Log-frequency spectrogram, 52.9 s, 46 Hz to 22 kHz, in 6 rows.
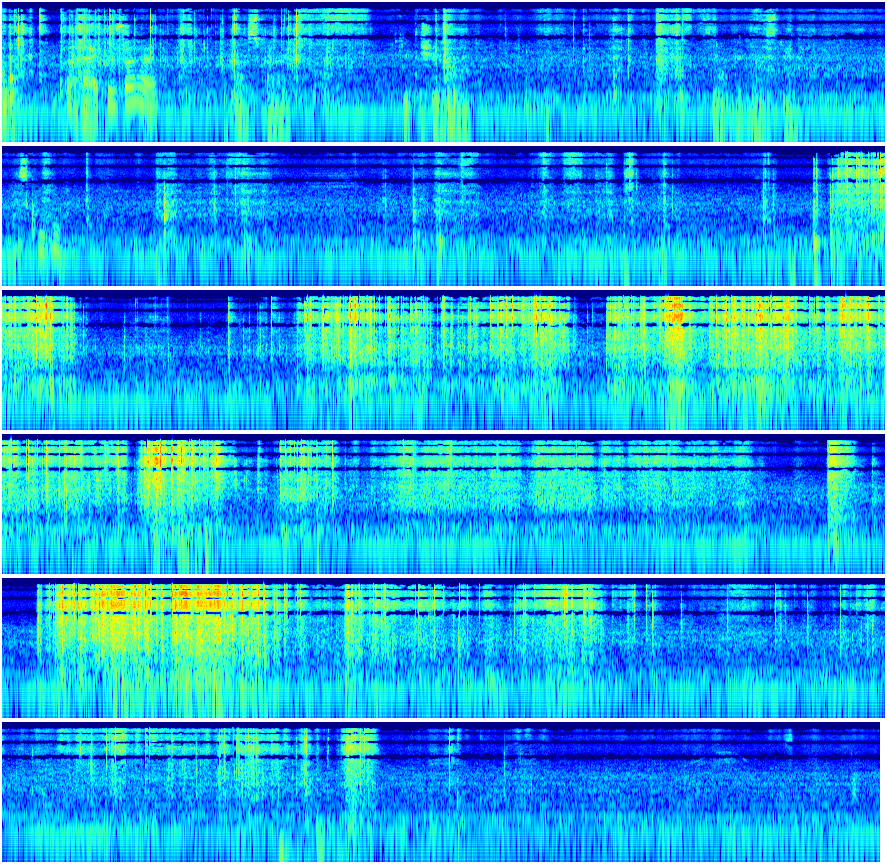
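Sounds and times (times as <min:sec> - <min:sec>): faint steady hum: 0:00.0 - 0:52.9
tissue paper rustling: 0:00.2 - 0:03.7, 0:17.2 - 0:19.1, 0:20.0 - 0:34.1, 0:35.7 - 0:41.8, 0:42.6 - 0:47.9.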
